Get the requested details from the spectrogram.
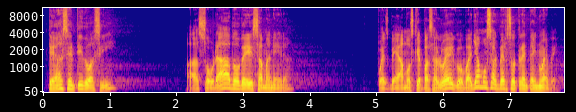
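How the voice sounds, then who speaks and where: Brief: middle-aged man, pastor preaching, very lively pitch, emphatic storyteller. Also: normal speed, pauses often. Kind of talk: sermon.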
